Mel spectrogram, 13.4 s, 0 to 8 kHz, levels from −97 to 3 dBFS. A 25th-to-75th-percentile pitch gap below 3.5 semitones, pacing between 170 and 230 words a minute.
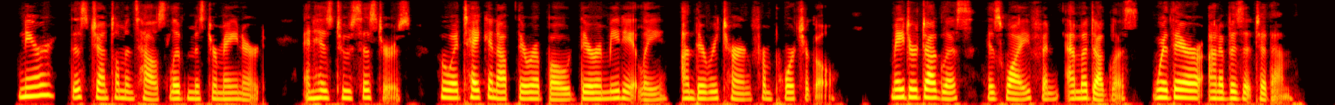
Yes: average, 2.7 semitones; average, 175 wpm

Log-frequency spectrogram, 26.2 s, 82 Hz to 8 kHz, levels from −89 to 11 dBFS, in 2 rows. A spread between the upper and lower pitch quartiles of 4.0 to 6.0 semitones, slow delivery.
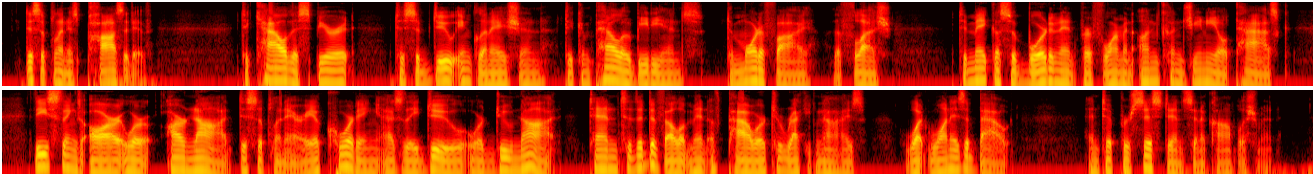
No: average, 2.9 semitones; slow, 130 wpm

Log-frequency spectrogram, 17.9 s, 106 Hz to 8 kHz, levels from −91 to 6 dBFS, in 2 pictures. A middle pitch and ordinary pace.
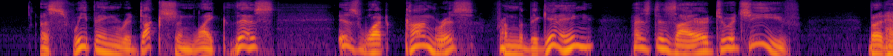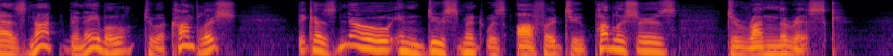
No: medium, 145 Hz; slow, 110 wpm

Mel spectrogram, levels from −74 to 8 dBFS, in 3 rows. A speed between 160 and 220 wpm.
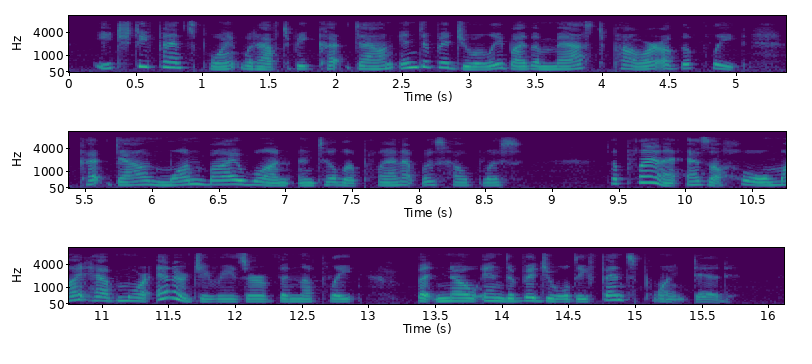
Yes: average, 170 wpm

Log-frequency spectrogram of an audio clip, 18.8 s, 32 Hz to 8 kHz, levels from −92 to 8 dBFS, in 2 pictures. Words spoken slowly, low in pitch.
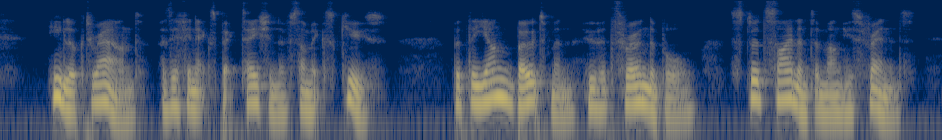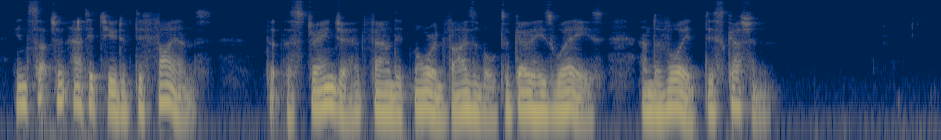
No: average, 145 wpm; low, 105 Hz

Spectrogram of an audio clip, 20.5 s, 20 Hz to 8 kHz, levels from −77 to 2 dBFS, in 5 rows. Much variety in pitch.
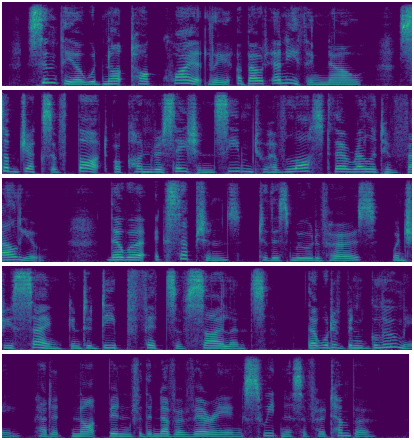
No: average, 3.6 semitones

